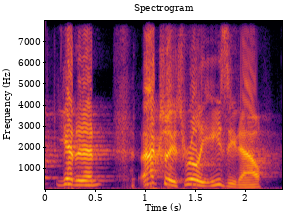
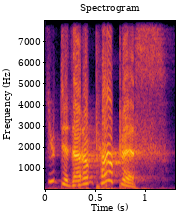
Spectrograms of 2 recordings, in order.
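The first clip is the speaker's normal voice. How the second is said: indignant shout; 10 semitones higher, 4 dB louder than usual. Acted. NPC hit in the face.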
